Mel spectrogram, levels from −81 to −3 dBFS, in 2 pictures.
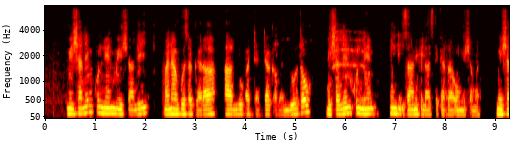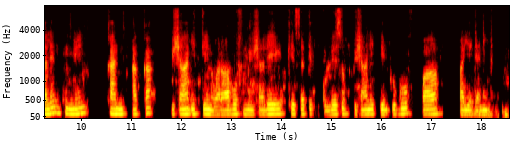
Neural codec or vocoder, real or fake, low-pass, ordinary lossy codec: none; real; 7.2 kHz; AAC, 32 kbps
